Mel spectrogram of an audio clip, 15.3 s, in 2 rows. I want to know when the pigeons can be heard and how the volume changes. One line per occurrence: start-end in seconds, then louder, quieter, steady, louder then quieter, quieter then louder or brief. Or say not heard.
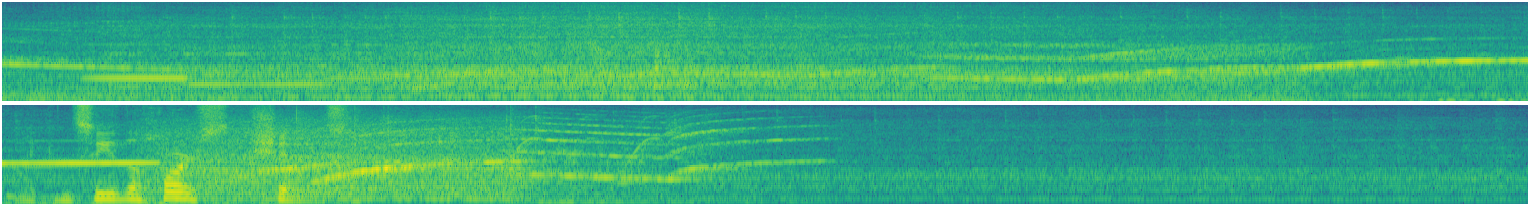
not heard.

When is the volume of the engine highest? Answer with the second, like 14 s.
3 s.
